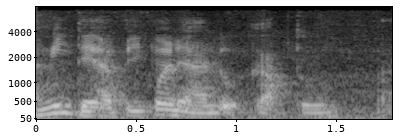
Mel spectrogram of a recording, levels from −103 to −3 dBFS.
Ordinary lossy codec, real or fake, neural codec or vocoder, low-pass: none; fake; codec, 16 kHz in and 24 kHz out, 2.2 kbps, FireRedTTS-2 codec; 7.2 kHz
